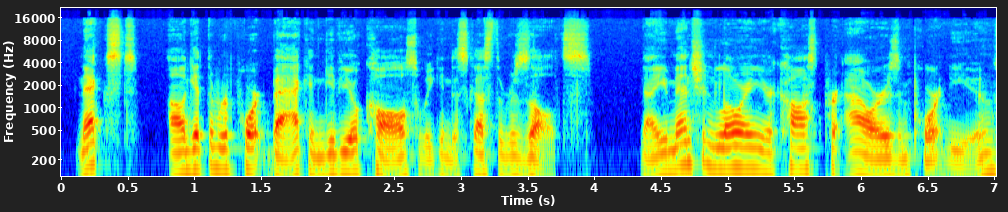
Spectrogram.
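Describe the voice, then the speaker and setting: Mellow, courteous salesman acted by a man. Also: mid-range voice, lightly acted. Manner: salesmanlike, attentive, asks probing questions. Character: courteous, eager male heavy-equipment salesman. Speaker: equipment sales rep. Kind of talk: scripted business sales call role-play.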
